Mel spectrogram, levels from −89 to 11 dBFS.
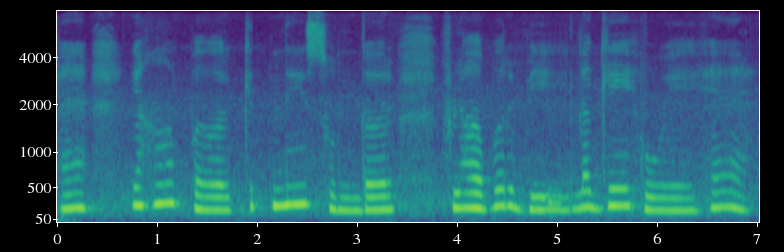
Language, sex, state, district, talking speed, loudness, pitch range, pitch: Hindi, female, Punjab, Pathankot, 85 wpm, -14 LUFS, 185-240 Hz, 210 Hz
